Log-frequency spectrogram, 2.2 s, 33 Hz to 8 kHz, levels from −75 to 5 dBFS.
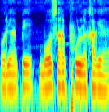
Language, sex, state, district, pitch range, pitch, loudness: Hindi, male, Jharkhand, Ranchi, 105-115 Hz, 110 Hz, -17 LUFS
